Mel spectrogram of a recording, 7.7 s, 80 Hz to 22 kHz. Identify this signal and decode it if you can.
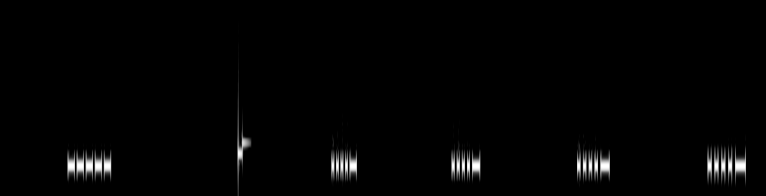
Morse code, heard as a keyed tone, about 46 wpm, spaced as for 9 wpm, 700 Hz. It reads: 0 4444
